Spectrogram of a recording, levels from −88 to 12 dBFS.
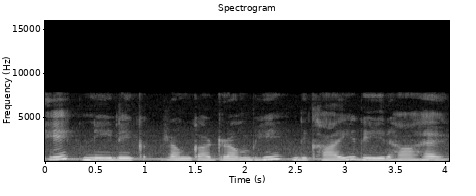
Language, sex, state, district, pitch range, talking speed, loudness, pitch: Hindi, male, Chhattisgarh, Raipur, 195-220 Hz, 150 wpm, -14 LUFS, 200 Hz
